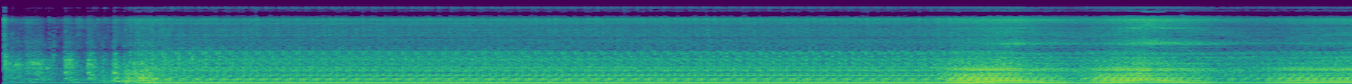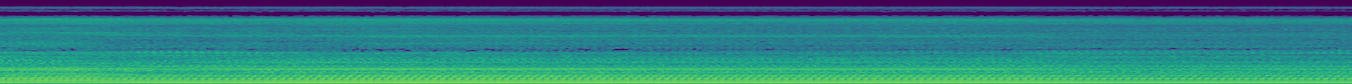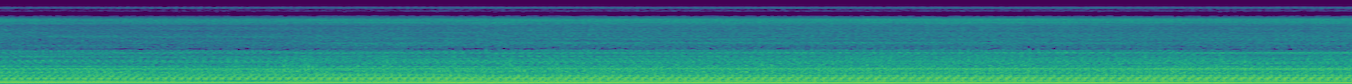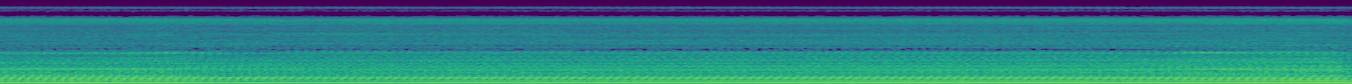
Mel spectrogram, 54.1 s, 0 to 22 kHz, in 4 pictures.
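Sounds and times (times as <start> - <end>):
diesel engine idling and revving: 0.0 - 54.0.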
